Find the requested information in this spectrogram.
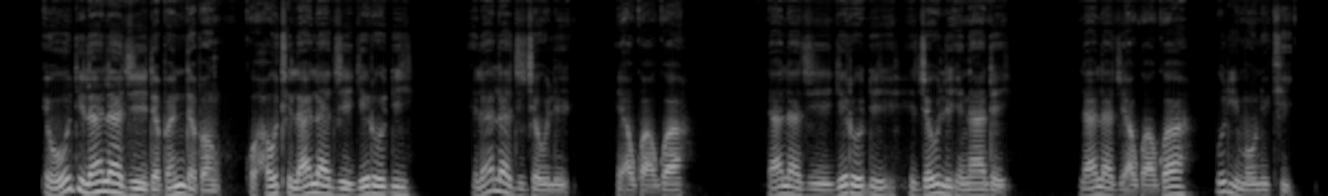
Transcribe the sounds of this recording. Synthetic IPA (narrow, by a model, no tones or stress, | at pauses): ʔɛwodilaːlaːd͡ʒidɐbɐndɐbɐŋ | kʼɔhawtʰilaːlaːd͡ʒiɡʲɛɾoːɗi | ʔɛlaːlaːd͡ʒid͡ʒawlɛ | ʔɛʔaɡʷaːɡʷa | laːlaːd͡ʒiɡɛɾoːɗiɛd͡ʒawliʔɛnaːdaj | laːlaːd͡ʒiʔa̰ɡʷaːɡʷaː | wʊɾiːmawnukʲʰiː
